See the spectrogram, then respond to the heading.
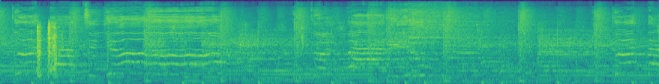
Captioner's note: door opens; door closes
